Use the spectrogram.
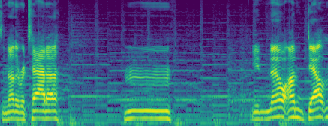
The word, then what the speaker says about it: Rattata: fear with our strength as a kid I used to pronounce Rattata as I think I've would pronounce it as Ratatat because I can't I couldn't read oh it's a sand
